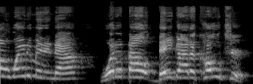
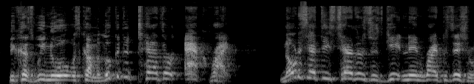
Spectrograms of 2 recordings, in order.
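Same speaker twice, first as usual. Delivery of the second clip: usual speaking voice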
